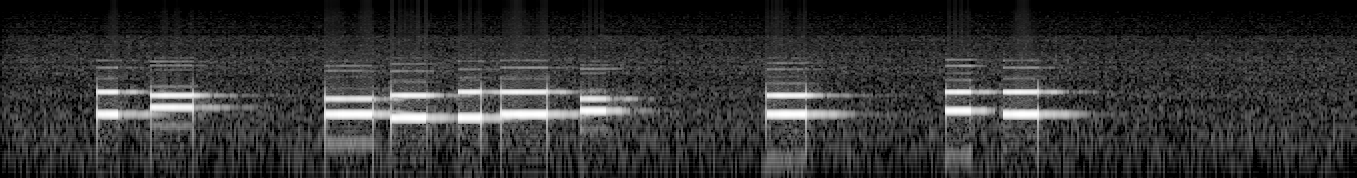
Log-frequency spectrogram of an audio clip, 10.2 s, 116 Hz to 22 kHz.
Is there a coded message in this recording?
Yes: DTMF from 0.7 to 7.8 s, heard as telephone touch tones, dialled by hand, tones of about 250 ms, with room echo. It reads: 60 42367 5 96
